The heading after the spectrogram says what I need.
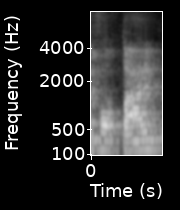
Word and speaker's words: Voltaire: Na pronúncia é Voltaire, não é Voltaire, é Voltaire porque ele é um francês.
